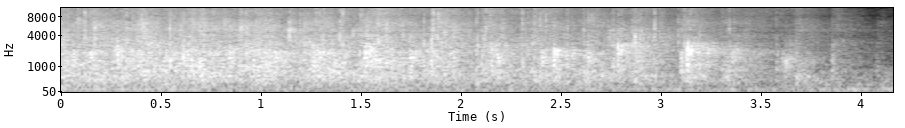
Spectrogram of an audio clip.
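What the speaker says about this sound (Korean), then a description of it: "영광의 박수를 우리 하나님께 감사의 박수를" A church congregation claps in thanks and praise during a Sunday service, a moderate, even patter of many hands that fades out at the end.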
